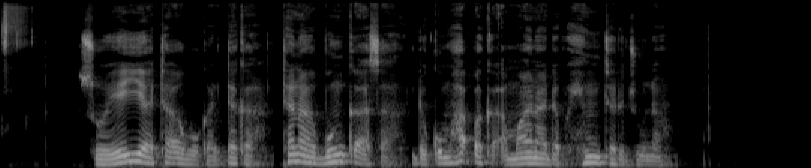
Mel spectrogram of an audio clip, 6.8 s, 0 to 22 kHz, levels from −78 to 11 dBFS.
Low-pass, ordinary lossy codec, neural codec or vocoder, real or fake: none; none; none; real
